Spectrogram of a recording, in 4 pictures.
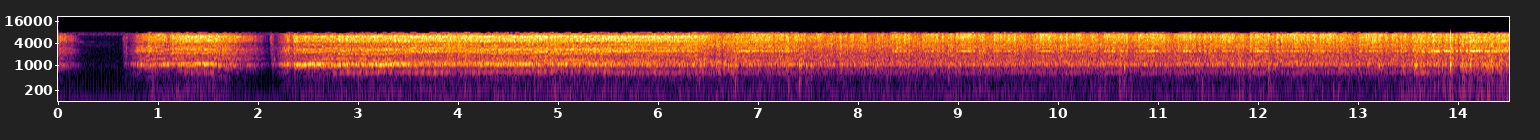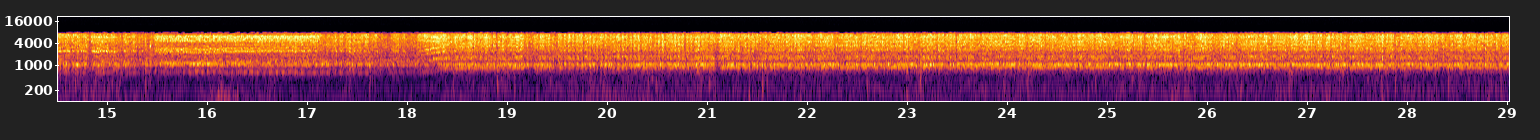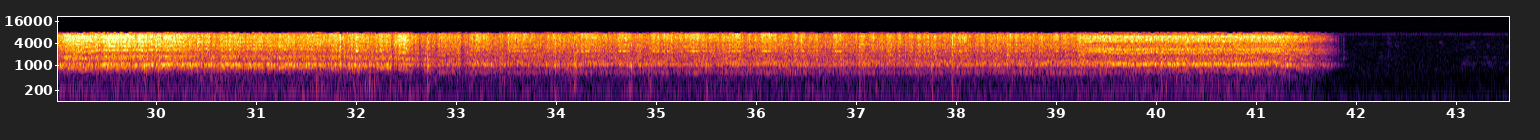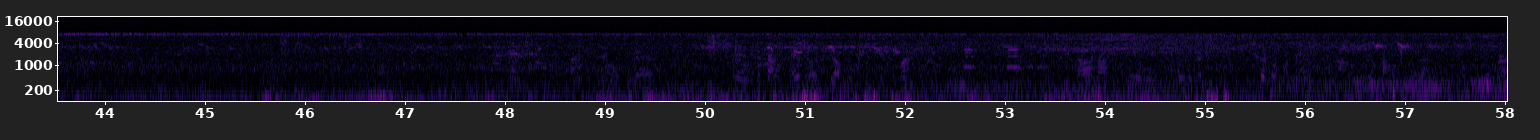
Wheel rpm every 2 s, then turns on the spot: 50, 130, 160, 160, 160, 160, 160, 160, 160, 220, 230, 240, 240, 230, 230, 230, 180, 160, 160, 160, 110, 0, 0, 0, 0, 0, 0, 0, 0.
none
